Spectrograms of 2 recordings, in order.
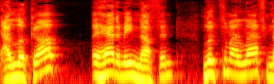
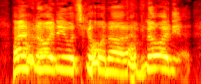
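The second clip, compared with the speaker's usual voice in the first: high-pitched flustered protest; panicked; 9 semitones higher, 3 dB louder, faster than usual. Retold or imitated. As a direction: act out a dad in a panic. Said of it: "I was panicked".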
